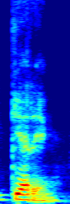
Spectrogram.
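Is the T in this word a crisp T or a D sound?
D sound. The T sounds soft, like a D. "We wouldn't say getting like in American English"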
